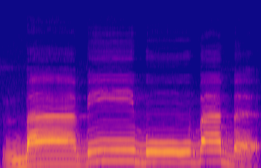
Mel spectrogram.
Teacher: ba ini dempet antara bibir atas dan bibir bawah.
